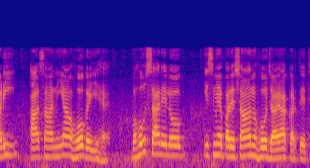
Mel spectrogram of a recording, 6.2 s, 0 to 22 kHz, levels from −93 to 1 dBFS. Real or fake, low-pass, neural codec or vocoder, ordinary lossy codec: real; none; none; none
